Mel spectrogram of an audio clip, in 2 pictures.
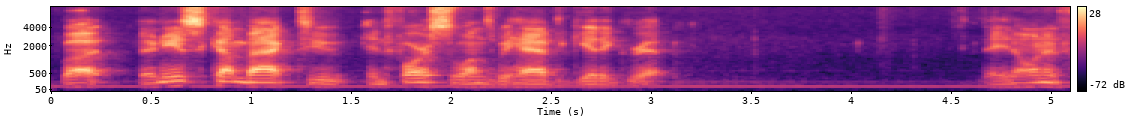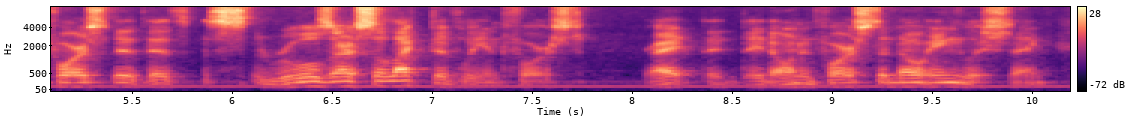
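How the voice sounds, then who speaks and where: A very low-voiced man makes his case forcefully, firing off rhetorical questions in an argumentative commentary. He runs a trucking company and talks straight to his viewers. A faint hum sits behind him. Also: normal speed. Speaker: owner of a trucking company and channel host. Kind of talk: opinionated commentary to camera.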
